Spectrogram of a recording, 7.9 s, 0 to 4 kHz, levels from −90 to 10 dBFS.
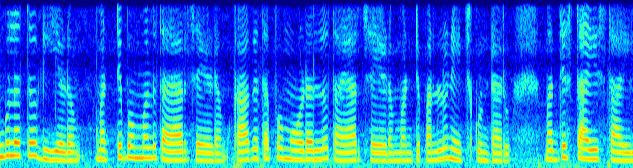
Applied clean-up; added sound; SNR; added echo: none; none; none; none.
